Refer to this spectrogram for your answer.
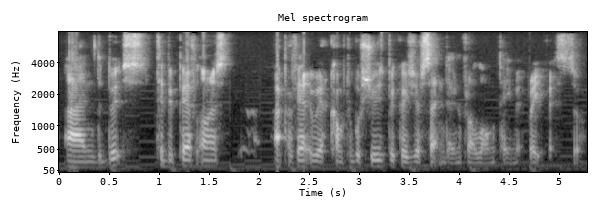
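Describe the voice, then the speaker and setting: A man's voice: mid-range voice, steady tone, fast, a bit bright, husky, faint music behind, rough recording. A man co-hosting a podcast, rambling and self-deprecating, laughing often as he chats. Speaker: podcast co-host. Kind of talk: casual chat.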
